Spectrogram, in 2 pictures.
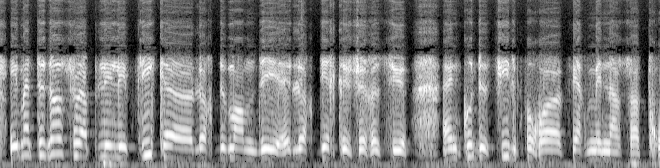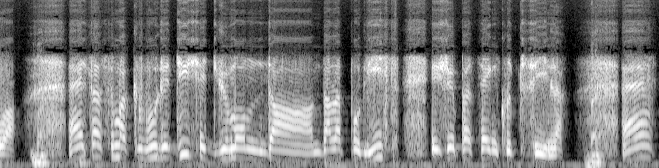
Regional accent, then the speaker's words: Corsica, France; Chez nous en Corse, on n'en fait pas de ménage à trois.

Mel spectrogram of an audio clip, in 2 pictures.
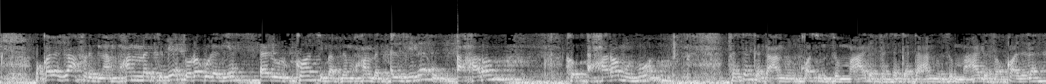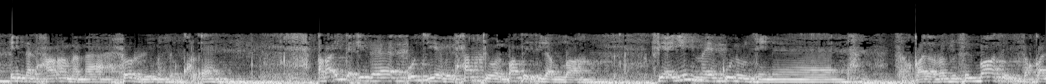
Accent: Egypt; وبعدين احنا عندنا في مصر ممكن ايه واحد يركب يستاجر التاكس

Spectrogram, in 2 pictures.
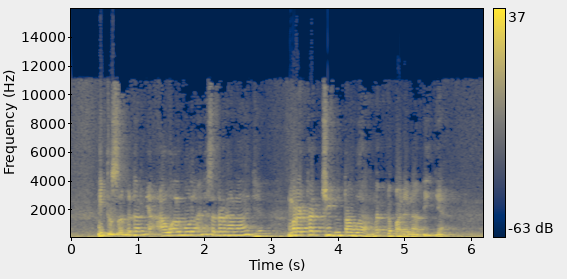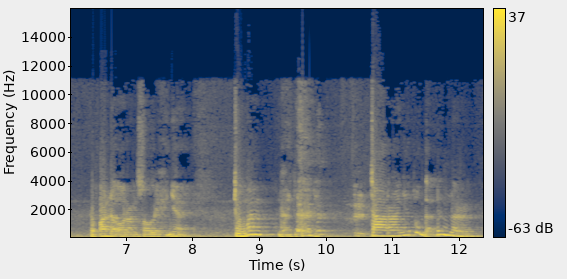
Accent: Jakarta, Indonesia; kita orang Betawi itu yang namanya jeroan, ya, itu jadi soto Betawi, ya kan?

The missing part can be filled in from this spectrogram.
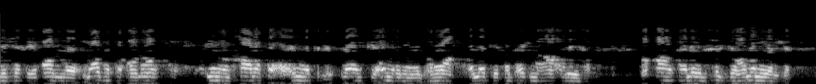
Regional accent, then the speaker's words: Hadhramaut, Yemen; عندنا في حضرموت

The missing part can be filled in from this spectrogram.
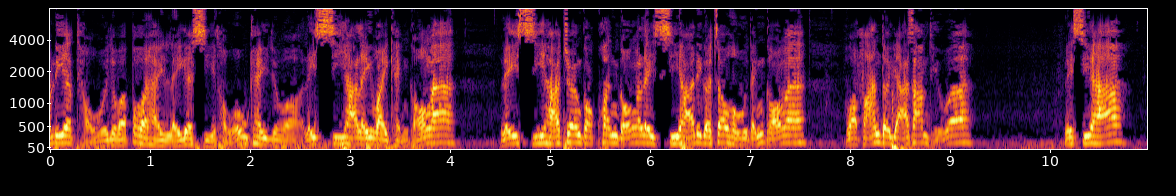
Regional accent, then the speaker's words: Hong Kong; 我哋香港人，你咪最多睇下半年咩环境咯

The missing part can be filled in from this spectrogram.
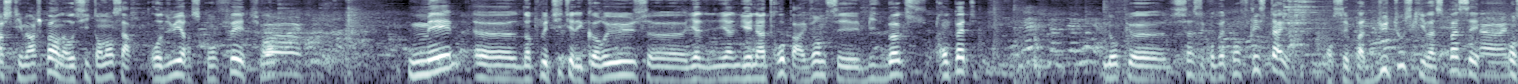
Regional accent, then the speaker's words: Levallois-Perret, Île-de-France, France; born there; Je suis né à Levallois-Perret.

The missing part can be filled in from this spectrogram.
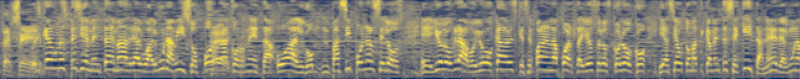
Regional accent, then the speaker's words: Rivera, Uruguay; Hola, ¿cómo están? … de Rivera, Uruguay.

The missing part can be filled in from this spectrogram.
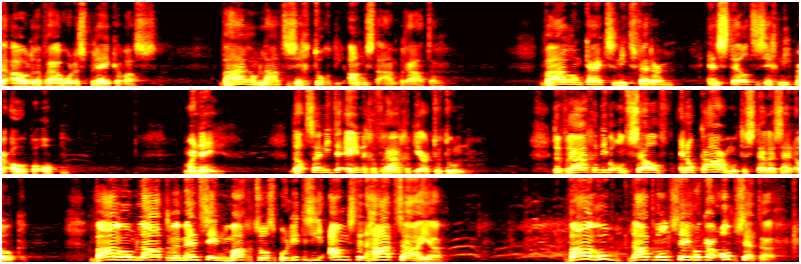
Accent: Netherlands; Is Nederland ook niet iets wat wij, als mensen, als Nederlanders, zelf hebben bedacht?

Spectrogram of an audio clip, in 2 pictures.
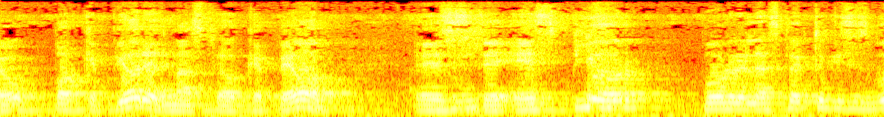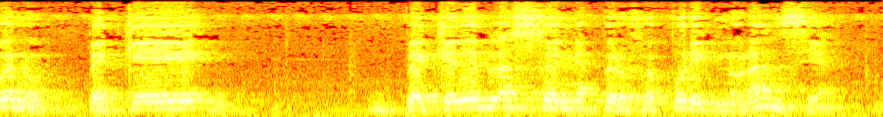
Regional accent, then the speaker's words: Mexico; yo creo que en mi sangre difícilmente hay sangre autóctona de este país, desgraciadamente, pero soy mexicano.

